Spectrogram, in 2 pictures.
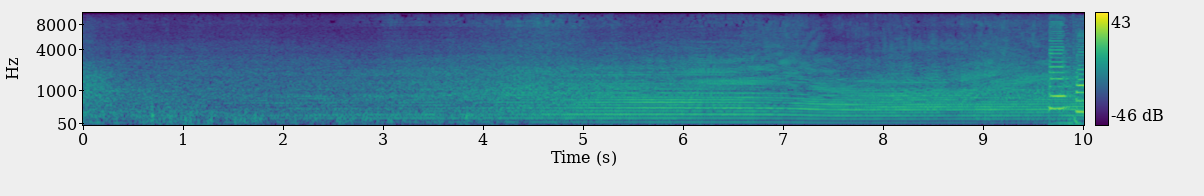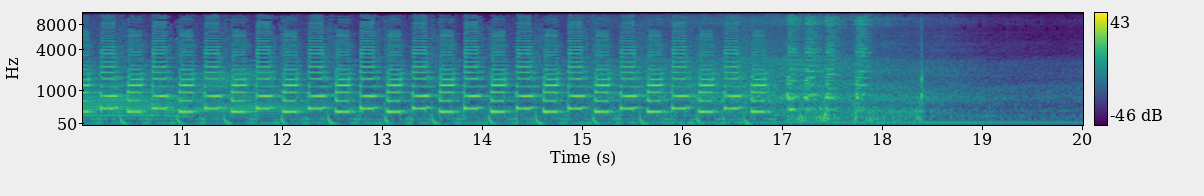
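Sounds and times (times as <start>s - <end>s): multi-tone musical horn: 9.6s - 18.4s.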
